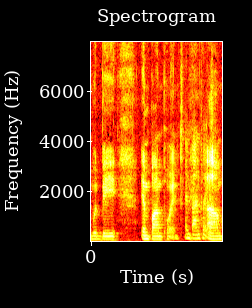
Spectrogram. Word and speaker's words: Embonpoint: Embonpoint, is that right? Yes, actually, and the English pronunciation would be embonpoint. Embonpoint. But in French, it's embonpoint, which means plump.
